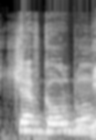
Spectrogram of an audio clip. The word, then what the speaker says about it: Jeff Goldblum: Jeff Ballbloom. – Oh, no. – Jeff Goldblum? – Yeah, I said it wrong.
